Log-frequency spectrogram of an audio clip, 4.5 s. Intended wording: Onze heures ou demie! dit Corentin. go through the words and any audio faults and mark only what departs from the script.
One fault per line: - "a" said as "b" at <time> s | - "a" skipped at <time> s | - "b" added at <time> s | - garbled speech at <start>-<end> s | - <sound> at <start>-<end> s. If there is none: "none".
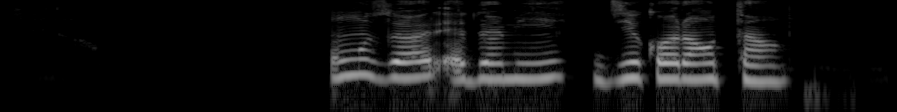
- "ou" said as "et" at 2.2 s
